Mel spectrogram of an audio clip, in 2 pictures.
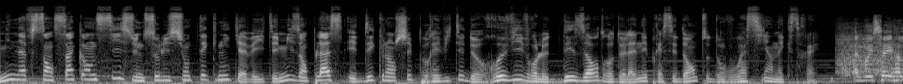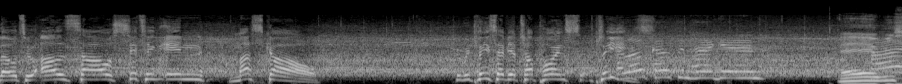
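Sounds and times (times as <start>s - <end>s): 
speech: 0.0s - 12.4s, 13.6s - 16.8s, 17.4s - 18.0s
large indoor concert hall audience booing: 8.4s - 18.0s
single amplified voice speaking in a concert hall: 17.4s - 18.0s.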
